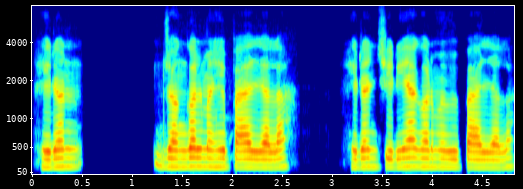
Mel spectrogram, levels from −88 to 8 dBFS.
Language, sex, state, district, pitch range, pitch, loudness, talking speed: Bhojpuri, male, Bihar, Saran, 140-150 Hz, 145 Hz, -17 LUFS, 150 wpm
